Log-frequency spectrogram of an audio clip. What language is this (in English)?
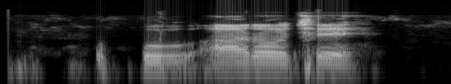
Goaria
